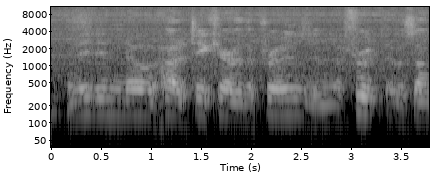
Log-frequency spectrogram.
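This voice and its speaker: A man at a moderate pace and medium pitch, dark and mellow in tone, with monotone, flat intonation and audible room echo. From California, San Jose. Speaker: orchardist. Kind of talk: oral history interview.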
